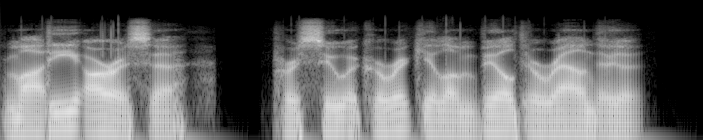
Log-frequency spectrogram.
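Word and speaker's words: madrasa: in institutions called madrassas students in a madrassa pronounced Mahdi Orissa pursue a curriculum built around teaching of one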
